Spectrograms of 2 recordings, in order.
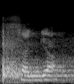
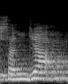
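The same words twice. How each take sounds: First: The cluster has its common everyday pronunciation. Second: The cluster has its traditional, original pronunciation. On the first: "लेकिन हम बोलते क्या हैं?" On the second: "मूलभूत रूप में तो इसका उच्चारण ऐसे होना चाहिए"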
